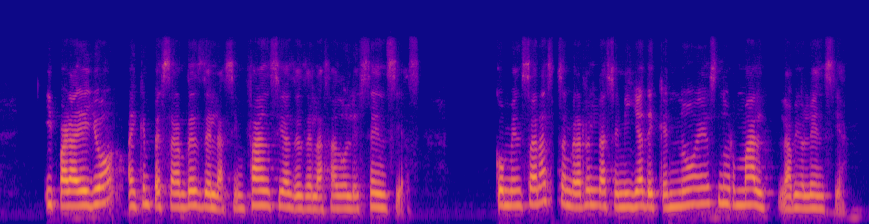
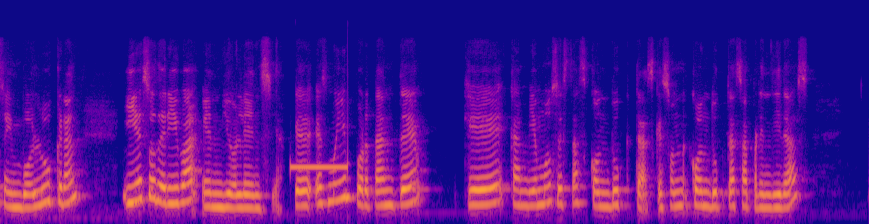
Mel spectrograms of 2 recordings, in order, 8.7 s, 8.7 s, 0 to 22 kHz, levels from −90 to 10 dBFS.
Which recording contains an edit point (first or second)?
second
